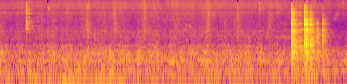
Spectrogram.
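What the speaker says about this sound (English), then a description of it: "Let me get a plate." Plates and dishes clink together in a short burst near the end, loud and close against a quiet background, with no talk.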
